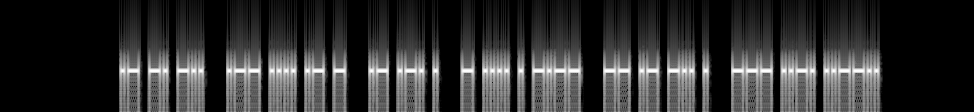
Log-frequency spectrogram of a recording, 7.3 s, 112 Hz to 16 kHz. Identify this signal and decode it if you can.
Morse code, heard as a keyed tone, about 44 wpm, 700 Hz. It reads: AND WHAT ARE THEY MADE OF?
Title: Sentences from Top 200 Words 45wpm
